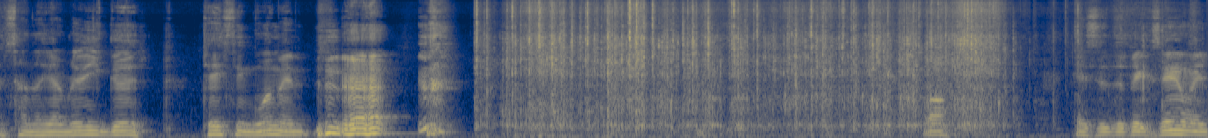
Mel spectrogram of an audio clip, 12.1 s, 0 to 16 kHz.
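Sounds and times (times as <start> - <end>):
paper wrapper crinkling: 4.7 - 12.0.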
